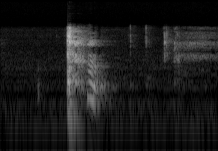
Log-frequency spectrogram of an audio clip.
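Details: A single short, sharp cough with light room noise behind it, recorded in a gymnasium.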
